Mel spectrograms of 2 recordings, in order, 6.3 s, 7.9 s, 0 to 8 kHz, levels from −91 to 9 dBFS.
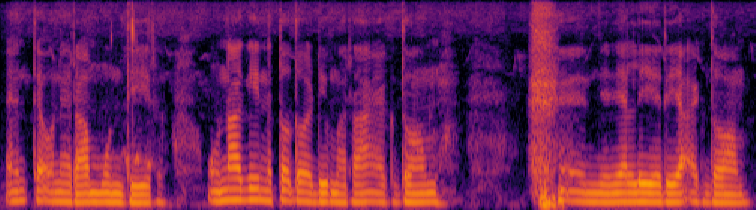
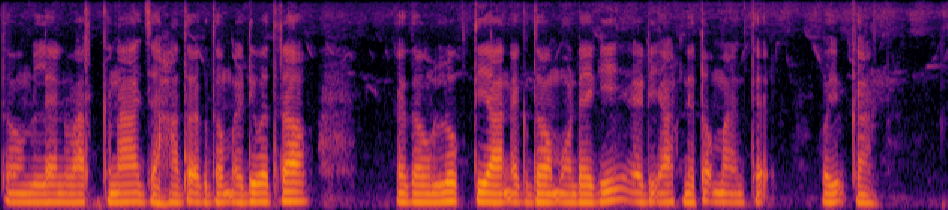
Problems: none marked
